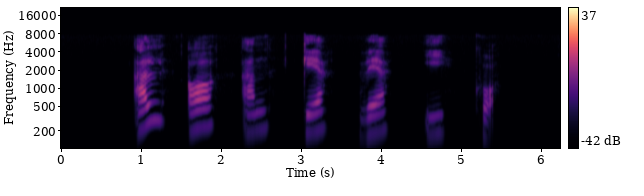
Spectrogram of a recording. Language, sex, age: Norwegian, female, 37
